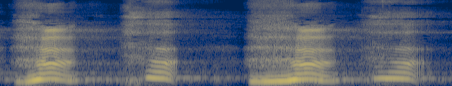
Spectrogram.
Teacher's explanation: huruf ha dia dari pita suara dan udaranya dari dada. Udaranya tertiup dari dada.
